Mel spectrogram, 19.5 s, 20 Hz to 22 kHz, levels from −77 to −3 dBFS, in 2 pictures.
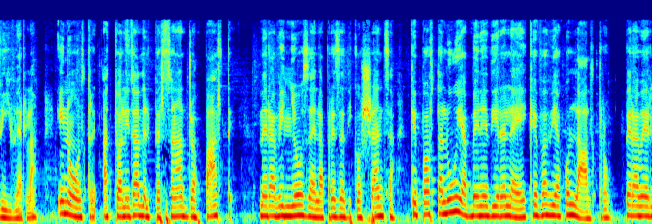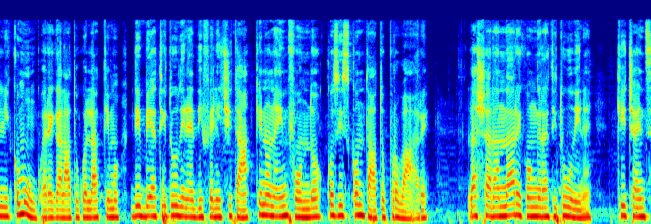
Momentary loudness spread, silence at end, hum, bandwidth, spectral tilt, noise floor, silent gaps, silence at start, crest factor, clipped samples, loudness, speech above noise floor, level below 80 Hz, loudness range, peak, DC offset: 6 LU; 0 s; none; 15.5 kHz; -6 dB/octave; -39 dBFS; none; 0 s; 10 dB; under 0.1%; -13 LUFS; 26 dB; -34 dBFS; 1 LU; -4 dBFS; under 0.1%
